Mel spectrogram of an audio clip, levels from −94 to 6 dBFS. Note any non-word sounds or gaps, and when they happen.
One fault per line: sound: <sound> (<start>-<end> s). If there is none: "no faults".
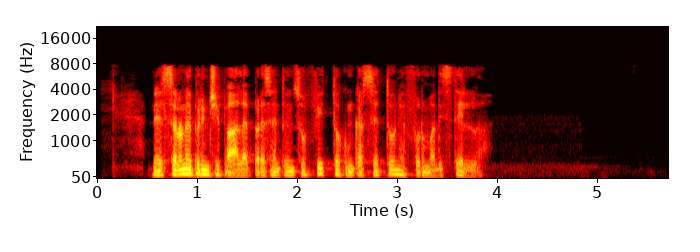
no faults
